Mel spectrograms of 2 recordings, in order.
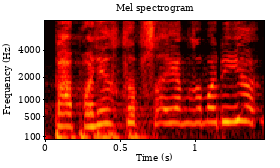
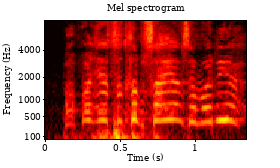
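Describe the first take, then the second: First: Said in the usual way. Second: Whole line lifted much higher; lifted, insistent restatement; high emphatic repeat. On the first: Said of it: "repeated line". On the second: Shown as a demonstration. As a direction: repeat it higher to drive it home. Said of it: "repeated, raised".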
